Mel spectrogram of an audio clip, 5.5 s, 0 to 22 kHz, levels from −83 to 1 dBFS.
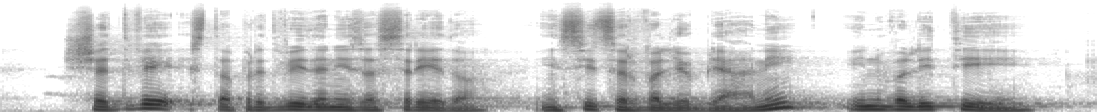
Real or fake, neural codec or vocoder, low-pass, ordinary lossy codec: real; none; 19.8 kHz; none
